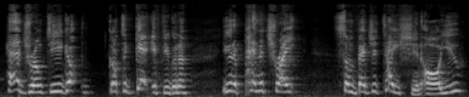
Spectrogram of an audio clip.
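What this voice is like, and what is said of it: Put-on British accent. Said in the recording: “It's a pretty good accent, right? ... I'm sure the people from the UK will call me and complain about that one.”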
